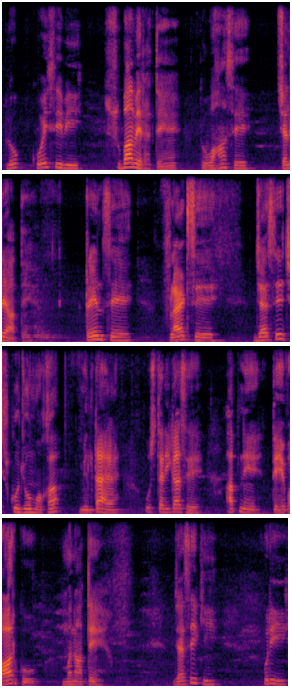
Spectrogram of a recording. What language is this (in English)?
Urdu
